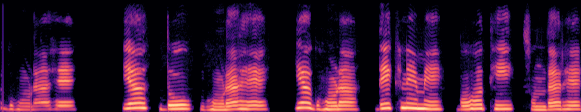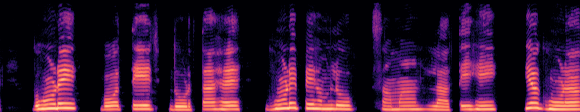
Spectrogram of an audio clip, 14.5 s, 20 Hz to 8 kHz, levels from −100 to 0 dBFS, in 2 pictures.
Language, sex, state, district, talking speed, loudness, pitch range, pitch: Hindi, female, Bihar, Lakhisarai, 120 wpm, -16 LUFS, 245-285 Hz, 255 Hz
